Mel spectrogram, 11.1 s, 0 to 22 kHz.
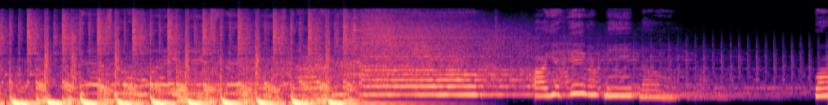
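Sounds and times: bass: 0:00.0 - 0:11.0.

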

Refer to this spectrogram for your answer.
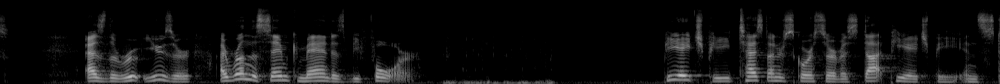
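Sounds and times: computer keyboard typing: 0:04.4 - 0:05.6.

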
